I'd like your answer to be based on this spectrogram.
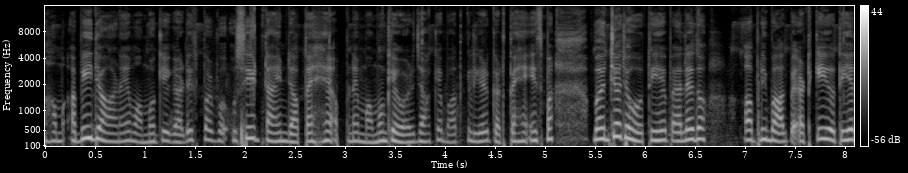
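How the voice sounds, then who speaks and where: A woman casually retelling a drama episode as a narrator, often pausing on hesitant filler sounds. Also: on the high side, dark tone, dry recording.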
